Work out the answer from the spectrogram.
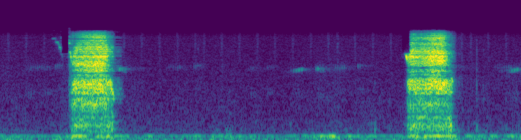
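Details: Two loud, hissing barn owl screeches two and a half seconds apart, from a nest box at night where the female feeds her owlets; faint thin squeaks between and little else.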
